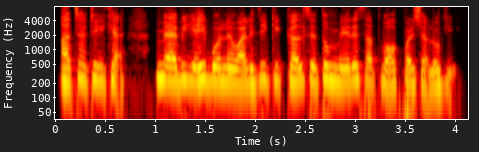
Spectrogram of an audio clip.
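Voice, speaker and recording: A woman voicing a scolding middle-aged mother-in-law who nags in a shrill voice. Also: fairly even intonation, fairly quick, mellow, no echo, studio quality, close to an everyday voice. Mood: irritated. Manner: shrill, nagging complaints.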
